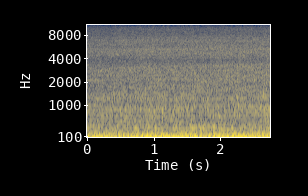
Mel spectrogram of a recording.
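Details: 1971 Triumph TR6 barn find that sat about 20 years, after a clutch slave cylinder change and bleed. Low, steady idle rumble that holds even with no misses or knocks: a normal idle.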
